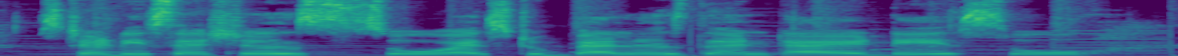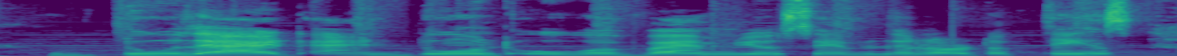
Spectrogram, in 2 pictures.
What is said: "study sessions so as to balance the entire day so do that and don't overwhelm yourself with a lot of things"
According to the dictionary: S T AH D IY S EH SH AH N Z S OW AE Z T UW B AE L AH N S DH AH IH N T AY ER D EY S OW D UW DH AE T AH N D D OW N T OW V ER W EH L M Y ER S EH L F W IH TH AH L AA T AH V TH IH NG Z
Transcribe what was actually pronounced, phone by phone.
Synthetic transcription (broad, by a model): S T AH D IY S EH SH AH N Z S OW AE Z T UW B AE L AH N S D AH IH N T AY ER D EY S OW D UW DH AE T AH N D D OW N T OW V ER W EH M Y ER S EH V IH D AH L AA T AH V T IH NG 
